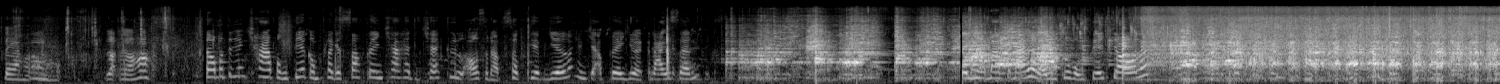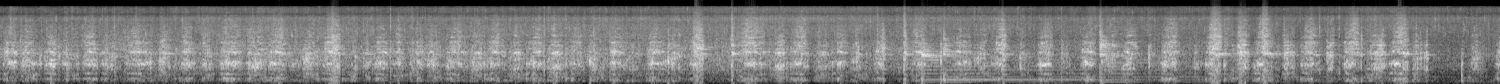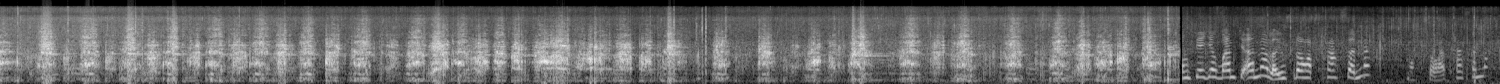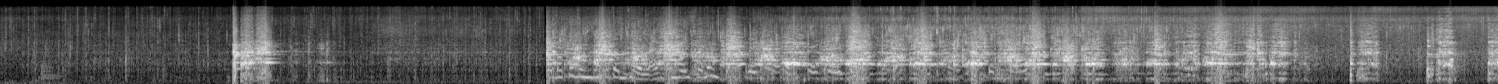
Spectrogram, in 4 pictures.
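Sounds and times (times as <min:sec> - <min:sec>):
eggs sizzling in oil: 0:06.6 - 0:59.9
metal spatula scraping a wok: 0:07.2 - 0:41.9, 0:47.3 - 0:59.9
eggshells cracking: 0:09.6 - 0:41.6, 0:43.6 - 0:59.9.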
